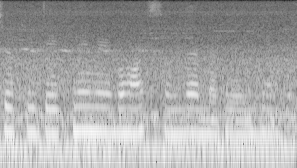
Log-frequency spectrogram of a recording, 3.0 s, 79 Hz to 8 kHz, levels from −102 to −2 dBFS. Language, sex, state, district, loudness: Hindi, female, Chhattisgarh, Raipur, -13 LUFS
